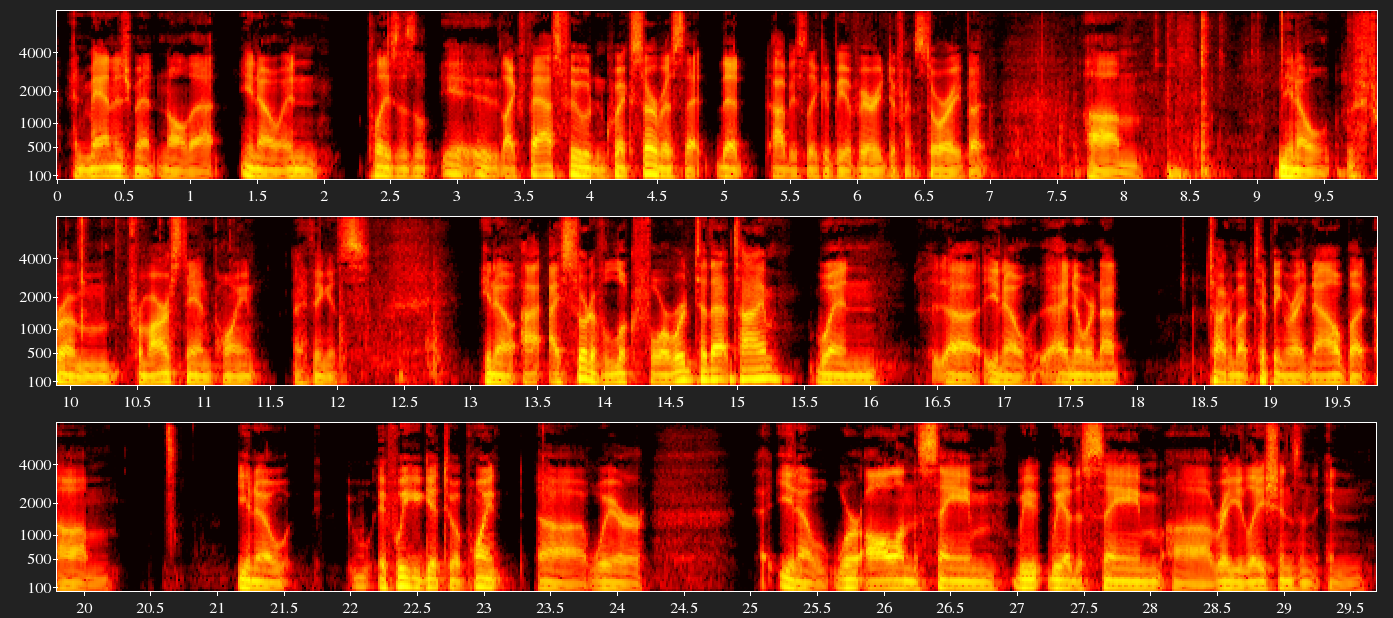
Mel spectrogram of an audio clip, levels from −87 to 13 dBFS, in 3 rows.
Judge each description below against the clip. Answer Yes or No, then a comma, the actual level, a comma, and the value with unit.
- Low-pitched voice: Yes, very low, 85 Hz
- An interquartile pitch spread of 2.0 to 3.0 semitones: No, average, 3.8 semitones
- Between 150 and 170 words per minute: No, average, 180 wpm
